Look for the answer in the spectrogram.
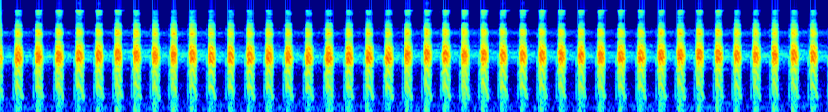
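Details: Freshly moulted young collared kingfisher with a clear voice, calling in rapid, regular, harsh bursts of about three per second.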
